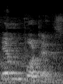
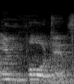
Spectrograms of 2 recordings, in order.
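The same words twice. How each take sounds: First: The stress is on the first syllable. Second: The stress is on the second syllable. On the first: The speaker calls it right. "pronounce it correctly. It's impotence" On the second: The speaker calls it wrong. "not impotence"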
